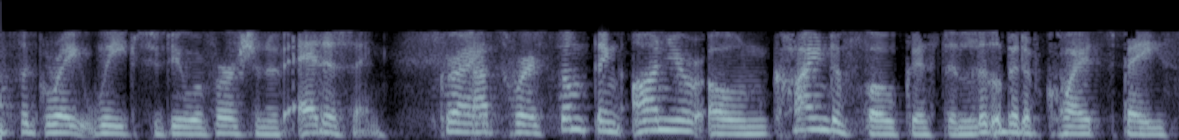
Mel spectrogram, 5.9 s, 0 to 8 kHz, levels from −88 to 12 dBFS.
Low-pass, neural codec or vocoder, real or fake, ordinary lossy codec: 7.2 kHz; none; real; AAC, 16 kbps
